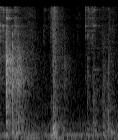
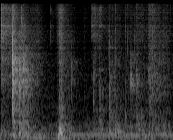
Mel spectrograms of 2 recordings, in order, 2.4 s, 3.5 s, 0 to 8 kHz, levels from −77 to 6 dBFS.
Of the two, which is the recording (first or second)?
first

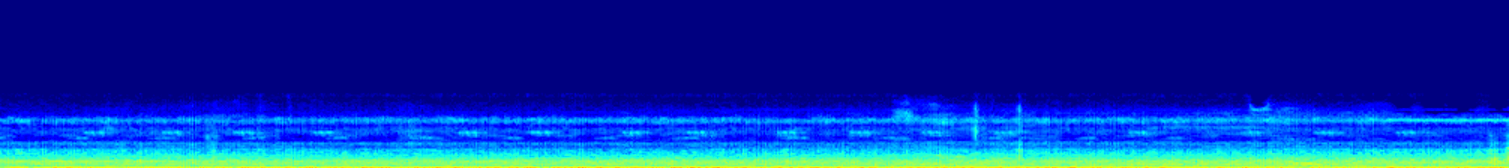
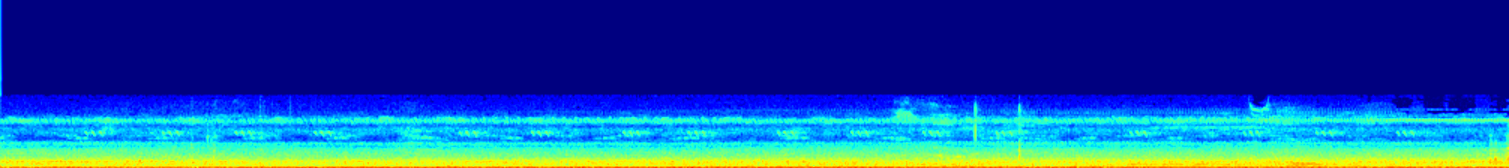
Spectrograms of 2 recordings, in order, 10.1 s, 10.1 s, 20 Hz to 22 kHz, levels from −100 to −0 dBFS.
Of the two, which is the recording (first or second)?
second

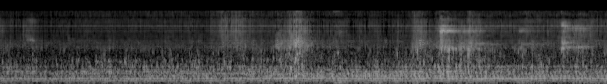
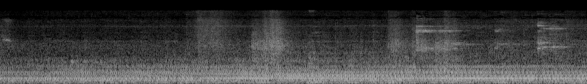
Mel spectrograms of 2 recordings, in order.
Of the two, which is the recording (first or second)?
second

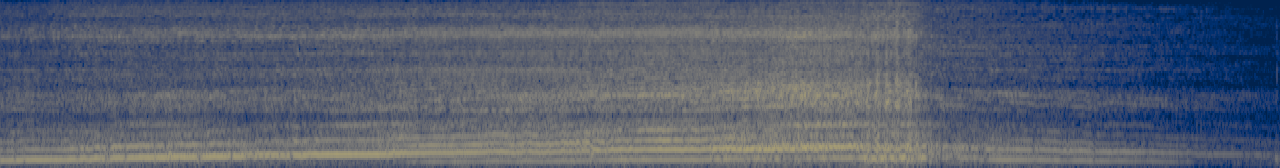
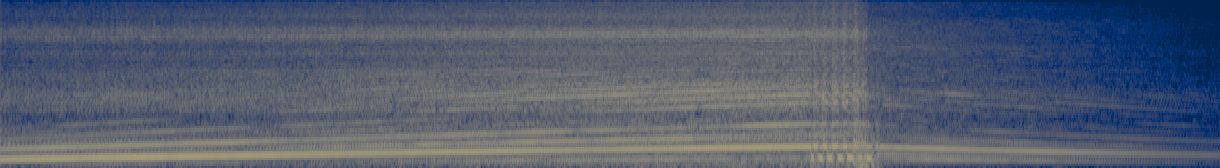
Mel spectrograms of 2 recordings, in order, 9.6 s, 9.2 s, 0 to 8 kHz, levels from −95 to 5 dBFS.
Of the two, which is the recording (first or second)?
second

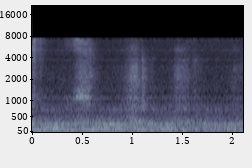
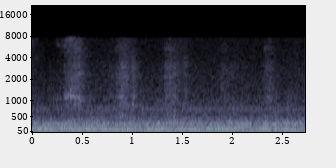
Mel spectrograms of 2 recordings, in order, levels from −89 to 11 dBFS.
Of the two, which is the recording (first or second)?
second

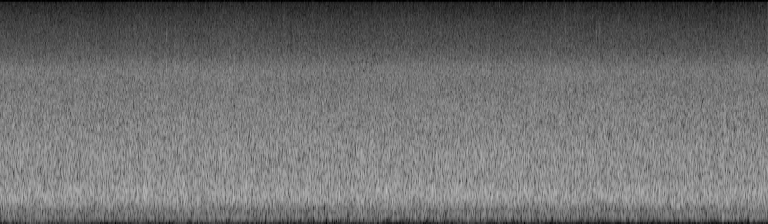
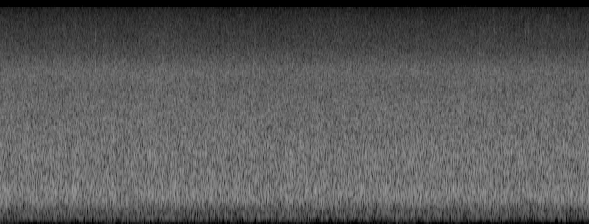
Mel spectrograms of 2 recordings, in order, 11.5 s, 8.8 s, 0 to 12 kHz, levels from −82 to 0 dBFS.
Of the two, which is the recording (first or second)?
first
